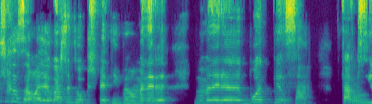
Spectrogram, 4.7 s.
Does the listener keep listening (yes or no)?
yes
